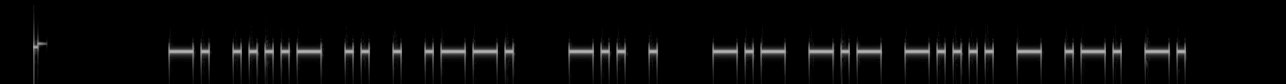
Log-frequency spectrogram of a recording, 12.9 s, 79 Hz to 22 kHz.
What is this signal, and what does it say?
Morse code, heard as a keyed tone, about 15 wpm, 700 Hz. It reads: N4IEP DE KK6TRN
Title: USA Callsign DE Callsign 15wpm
